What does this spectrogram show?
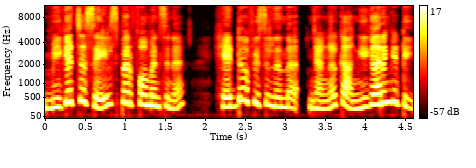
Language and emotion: Malayalam, happy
